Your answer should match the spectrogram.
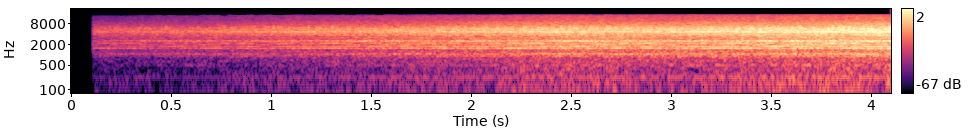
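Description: Rising whoosh sound effect of an animated intro: a high hiss with a few faint steady tones in it, growing steadily louder.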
